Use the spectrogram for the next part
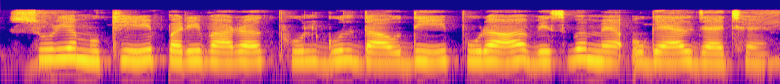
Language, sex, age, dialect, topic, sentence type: Maithili, female, 18-24, Eastern / Thethi, agriculture, statement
